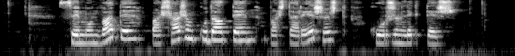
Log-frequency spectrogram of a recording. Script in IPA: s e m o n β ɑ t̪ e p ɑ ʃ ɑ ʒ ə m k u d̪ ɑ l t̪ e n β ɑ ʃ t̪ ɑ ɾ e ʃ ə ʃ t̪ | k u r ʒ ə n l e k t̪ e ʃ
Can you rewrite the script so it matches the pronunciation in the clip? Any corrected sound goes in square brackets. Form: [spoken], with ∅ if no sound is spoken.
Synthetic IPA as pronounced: s e m o n β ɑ t̪ e p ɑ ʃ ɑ ʒ ə m k u d̪ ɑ l t̪ e n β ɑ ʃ t̪ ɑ ɾ e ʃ ə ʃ t̪ | k u r ʒ ə n l e k t̪ e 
